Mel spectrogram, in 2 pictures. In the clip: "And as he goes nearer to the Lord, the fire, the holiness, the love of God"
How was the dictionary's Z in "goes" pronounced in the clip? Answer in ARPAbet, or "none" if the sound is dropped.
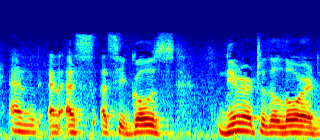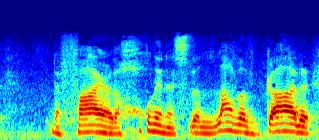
Z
